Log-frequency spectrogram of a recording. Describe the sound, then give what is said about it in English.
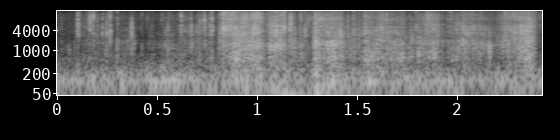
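Gift wrapping paper being torn and crinkled off a Christmas present, a classic rotary phone, in a quick, continuous burst of bright rustling and ripping, with no one speaking. “Shall I wait until Christmas Eve, or should I open it now?”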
